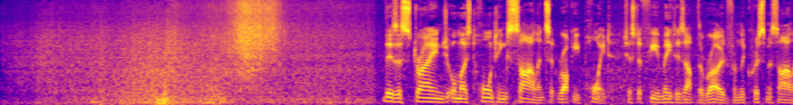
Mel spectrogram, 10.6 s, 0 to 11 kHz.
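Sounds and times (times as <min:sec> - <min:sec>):
waves crashing against a rocky sea cliff face: 0:00.0 - 0:10.5
gusty wind buffeting the microphone: 0:00.3 - 0:05.0
speech: 0:05.1 - 0:10.5.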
